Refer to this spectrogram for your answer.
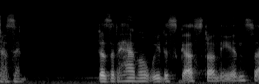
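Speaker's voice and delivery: quick, rushed, hushed stage whisper under the breath. Her character beckons the blacksmith down to her level and asks, half-whispering. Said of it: "she whispers to uh".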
